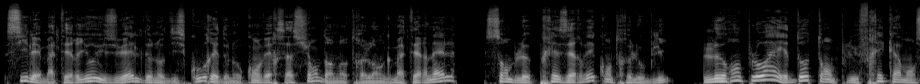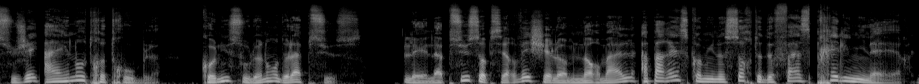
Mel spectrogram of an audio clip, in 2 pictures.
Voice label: french audiobooks

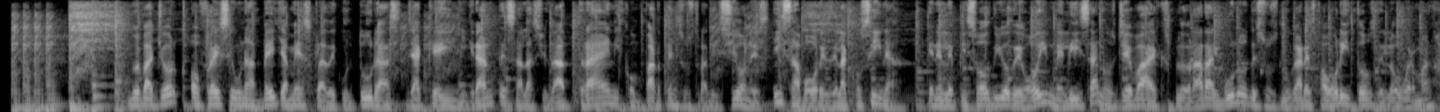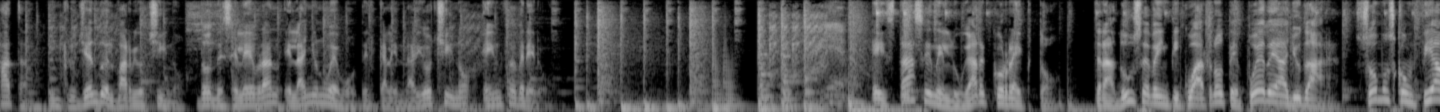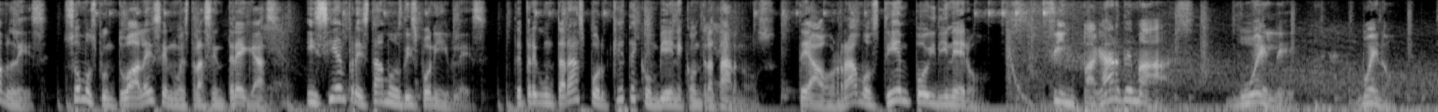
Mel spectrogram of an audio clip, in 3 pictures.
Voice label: spanish latin american promos

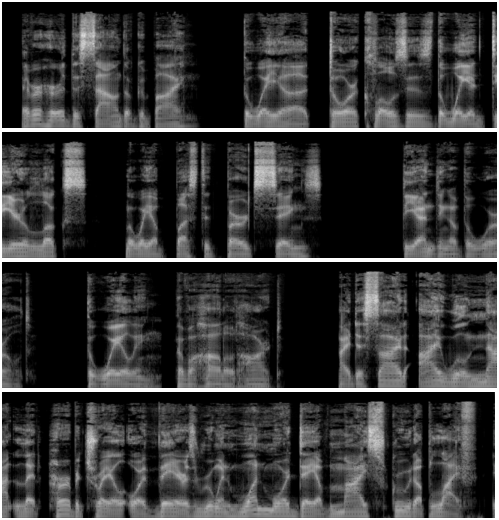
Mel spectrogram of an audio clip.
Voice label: english american audiobooks

